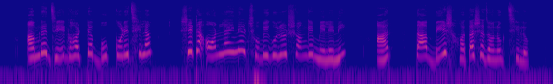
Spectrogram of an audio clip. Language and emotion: Bengali, sad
